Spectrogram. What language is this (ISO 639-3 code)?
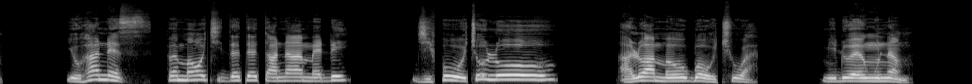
ewe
